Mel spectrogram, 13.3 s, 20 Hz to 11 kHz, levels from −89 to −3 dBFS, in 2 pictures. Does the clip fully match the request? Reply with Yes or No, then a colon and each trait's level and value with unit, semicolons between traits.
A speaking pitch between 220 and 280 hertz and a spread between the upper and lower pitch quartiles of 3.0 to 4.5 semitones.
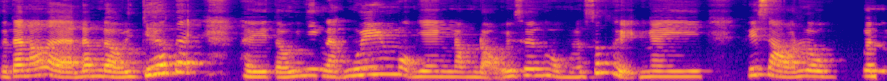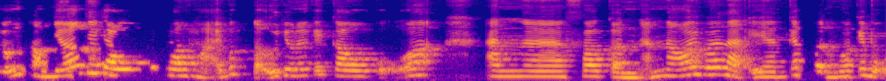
Yes: high, 230 Hz; average, 3.9 semitones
